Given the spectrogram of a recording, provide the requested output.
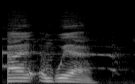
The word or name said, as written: Yimas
